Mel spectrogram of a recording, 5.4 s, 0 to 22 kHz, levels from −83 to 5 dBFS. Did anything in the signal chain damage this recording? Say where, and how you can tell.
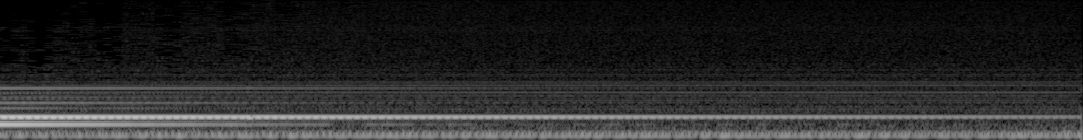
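Yes, codec stage: compressed frames skipped at 1.24 s. About 40 ms, roughly one frame, goes missing, and the audio jumps ahead by that much.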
